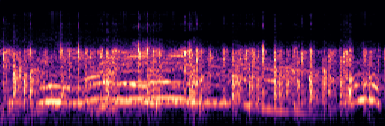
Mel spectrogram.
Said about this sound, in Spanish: Aplauso.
